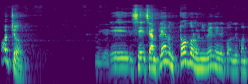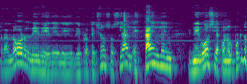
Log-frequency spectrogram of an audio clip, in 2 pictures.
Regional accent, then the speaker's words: Argentina

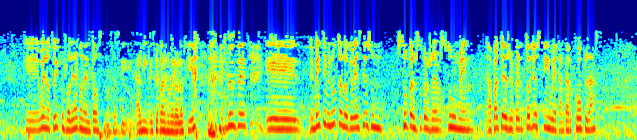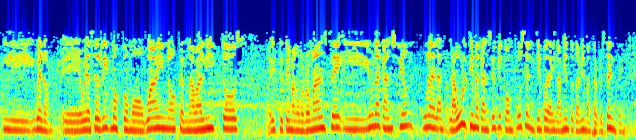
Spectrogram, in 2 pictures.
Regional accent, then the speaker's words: Iruya, Salta, Argentina; born there; de Iruya, que queda en una comunidad que se llama Finca Santiago al Este.

